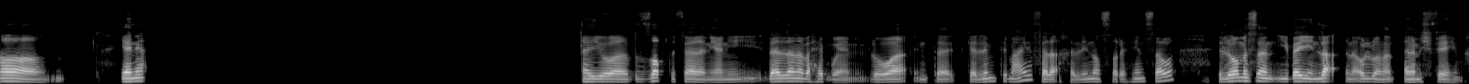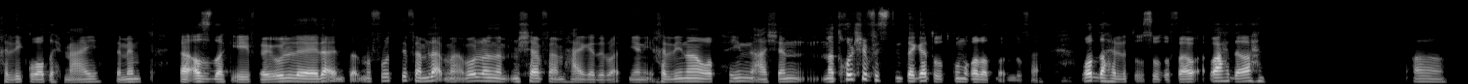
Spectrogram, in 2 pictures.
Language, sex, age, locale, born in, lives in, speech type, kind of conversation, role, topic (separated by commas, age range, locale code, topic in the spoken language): Arabic, male, 20-24, ar-EG, Egypt, Egypt, conversation, podcast, guest, هل بتفضّل الكلام الواضح ولا التلميحات؟ وليه؟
